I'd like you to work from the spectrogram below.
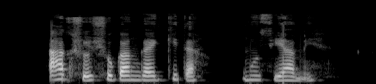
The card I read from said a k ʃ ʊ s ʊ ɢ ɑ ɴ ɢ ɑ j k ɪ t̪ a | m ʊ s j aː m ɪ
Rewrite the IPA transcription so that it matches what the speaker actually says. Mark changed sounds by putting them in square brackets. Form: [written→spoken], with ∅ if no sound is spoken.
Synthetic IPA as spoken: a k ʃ ʊ [s→ʃ] ʊ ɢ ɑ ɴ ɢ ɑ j k ɪ t̪ a | m ʊ s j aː m ɪ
